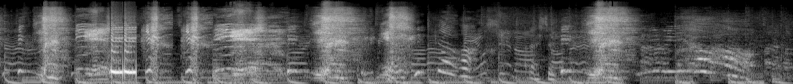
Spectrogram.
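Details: Acted, simulated sneeze by the voiced virtual character over music: a drawn-in breath followed by a sharp, noisy burst.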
